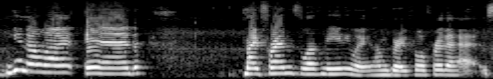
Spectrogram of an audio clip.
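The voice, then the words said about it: Slightly hoarse voice. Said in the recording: “I still got a little hoarse voice, a little hoarse”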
